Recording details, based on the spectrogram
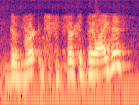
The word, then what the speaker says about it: diverticulitis: Shane has diverticulitis.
